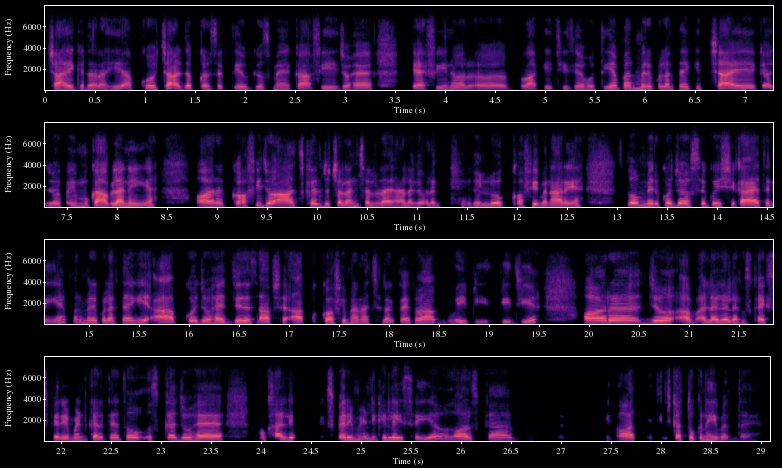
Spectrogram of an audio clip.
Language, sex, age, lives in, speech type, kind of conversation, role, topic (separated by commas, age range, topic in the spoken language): Hindi, male, 20-24, India, conversation, podcast, guest, घर में आपके लिए चाय या कॉफी का क्या महत्व है?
